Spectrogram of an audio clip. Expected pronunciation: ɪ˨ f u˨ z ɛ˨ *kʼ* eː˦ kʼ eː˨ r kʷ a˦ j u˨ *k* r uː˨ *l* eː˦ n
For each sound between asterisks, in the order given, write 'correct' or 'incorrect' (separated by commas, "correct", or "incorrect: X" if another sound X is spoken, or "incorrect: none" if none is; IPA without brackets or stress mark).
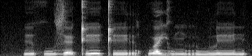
correct, incorrect: ŋ, correct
